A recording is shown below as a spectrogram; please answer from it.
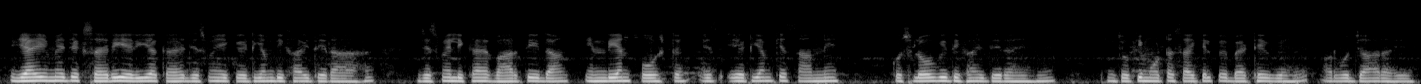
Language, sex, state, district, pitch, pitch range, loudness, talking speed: Hindi, male, Bihar, Gaya, 150 Hz, 145-160 Hz, -19 LUFS, 185 wpm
